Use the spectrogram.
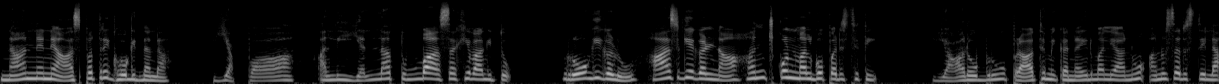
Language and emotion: Kannada, disgusted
